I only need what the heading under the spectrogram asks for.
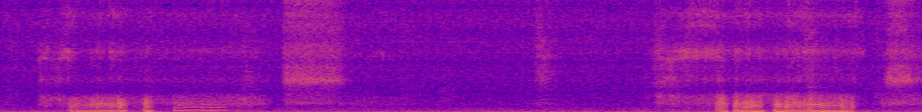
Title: Gus Gus making noises and snoring while sleeping #cutepuppy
